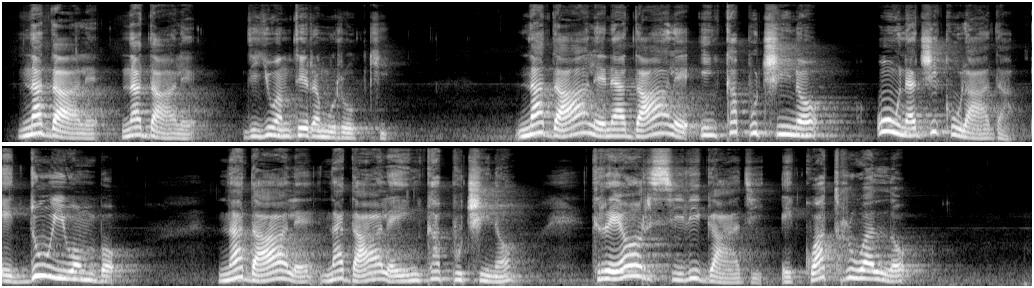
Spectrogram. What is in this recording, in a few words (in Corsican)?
puesie lettura; NATALE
